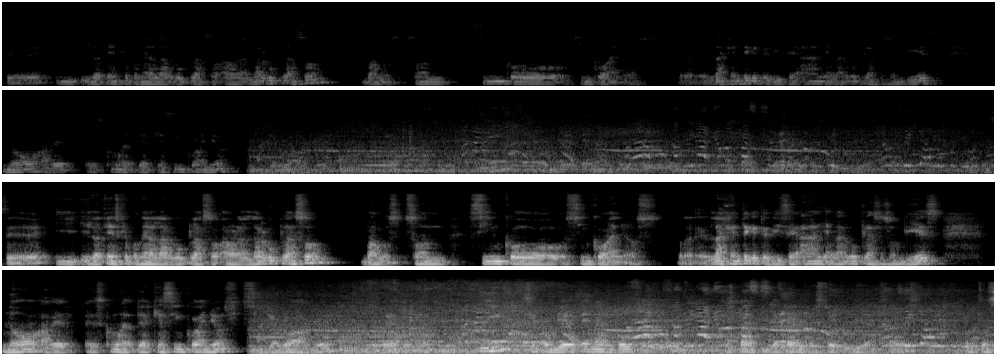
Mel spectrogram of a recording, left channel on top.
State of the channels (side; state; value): left; quieter; 20.4 dB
